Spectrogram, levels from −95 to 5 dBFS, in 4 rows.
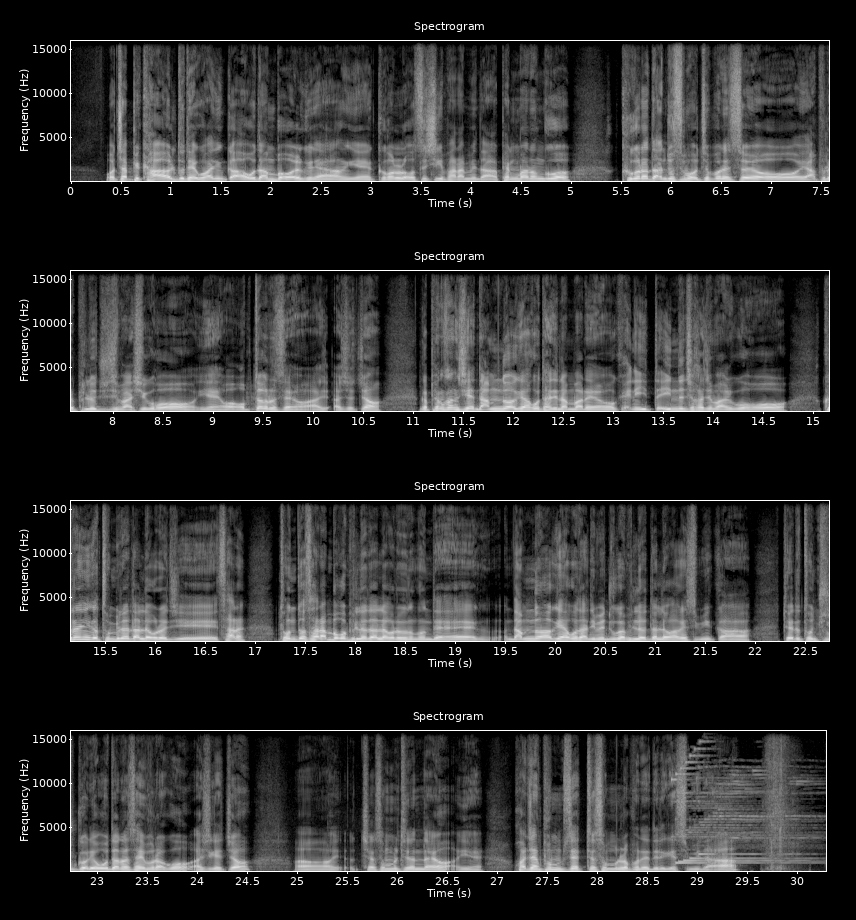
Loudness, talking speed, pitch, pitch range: -15 LUFS, 380 characters per minute, 135 Hz, 120-160 Hz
